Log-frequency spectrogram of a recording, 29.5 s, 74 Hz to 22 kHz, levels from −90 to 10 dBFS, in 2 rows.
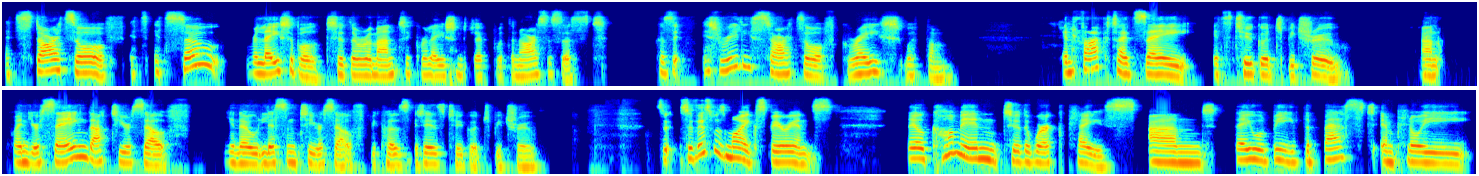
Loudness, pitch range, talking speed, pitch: -17 LUFS, 150-190 Hz, 145 wpm, 165 Hz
